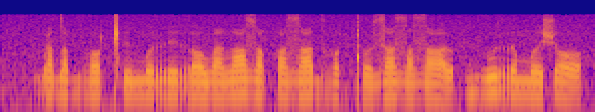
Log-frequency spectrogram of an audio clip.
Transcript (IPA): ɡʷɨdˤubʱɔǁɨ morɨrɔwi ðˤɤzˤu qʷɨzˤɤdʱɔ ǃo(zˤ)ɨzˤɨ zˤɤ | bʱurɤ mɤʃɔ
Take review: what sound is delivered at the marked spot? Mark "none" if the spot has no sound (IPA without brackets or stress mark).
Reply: z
